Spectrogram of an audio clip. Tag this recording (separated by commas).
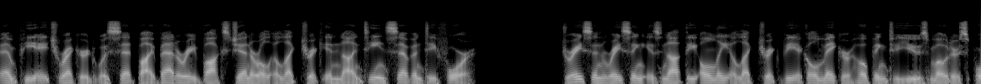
Speech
